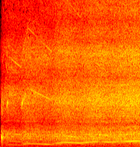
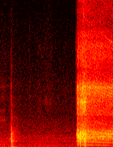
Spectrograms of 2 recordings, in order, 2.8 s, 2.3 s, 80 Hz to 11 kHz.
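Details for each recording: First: Bosch GBM320 corded electric drill after repair, slight normal sparking, burning smell gone: motor spins up to a steady, even whine following the trigger, no rattle or grinding; normal motor run. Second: Bosch GBM320 electric drill running; click, then harsh hissy crackling roar instead of a clean hum, with a burning smell and sparking inside; motor sparking.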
